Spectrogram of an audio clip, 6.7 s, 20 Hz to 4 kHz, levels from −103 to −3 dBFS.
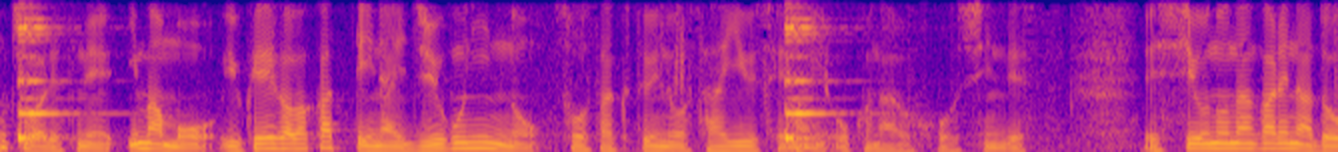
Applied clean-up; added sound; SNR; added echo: none; Cowbell; 4 dB; none.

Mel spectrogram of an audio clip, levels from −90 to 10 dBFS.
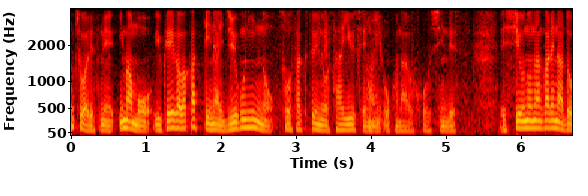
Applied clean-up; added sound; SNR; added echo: none; none; none; none.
